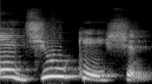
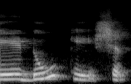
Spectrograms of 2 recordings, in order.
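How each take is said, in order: First: The second consonant sounds like a j. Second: The second consonant is a plain d sound. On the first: The speaker calls it right. "এটা হবে এডুকেশন" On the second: The speaker calls it wrong. "ভুল উচ্চারণ"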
